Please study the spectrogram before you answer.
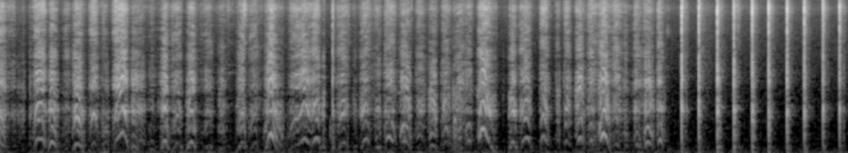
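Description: The tip of a plastic ballpoint pen scratches across the surface of a closed silver HP laptop lid in rough, rhythmic strokes, with squeaky, whistling rises and falls in pitch. It then switches to a quick, even run of sharp, dry taps that stop short with almost no ring.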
